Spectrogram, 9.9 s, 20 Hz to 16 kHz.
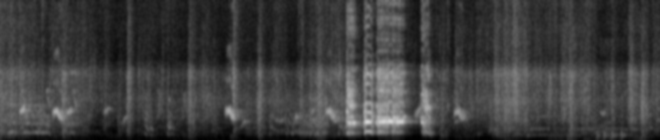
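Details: Crow of a red junglefowl, 3 March 2020. Scattered short calls precede a loud, harsh, broadband crow in the middle of the recording, followed by quieter calls.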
